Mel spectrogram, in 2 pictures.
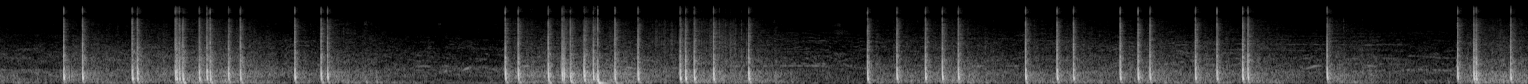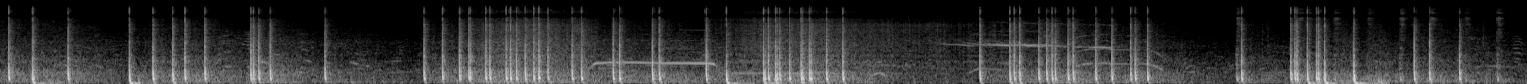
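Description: Aerial fireworks going off in rapid volleys of sharp cracks and bangs, each volley lasting a few seconds, with short lulls between them.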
